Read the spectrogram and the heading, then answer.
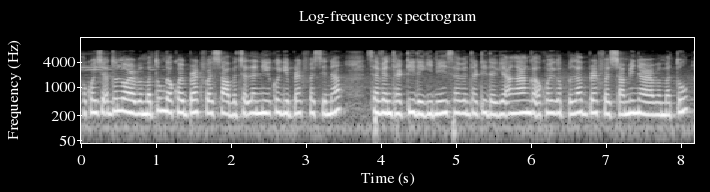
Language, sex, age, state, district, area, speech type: Manipuri, female, 18-30, Manipur, Imphal West, urban, spontaneous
